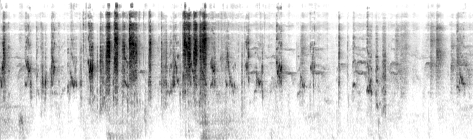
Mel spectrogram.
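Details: A budgerigar colony chatters with dense, high warbles, chirps and scratchy squawks.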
